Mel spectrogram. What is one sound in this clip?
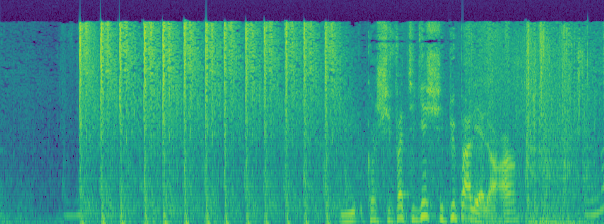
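Gunshots fire in a rapid, steady burst.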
